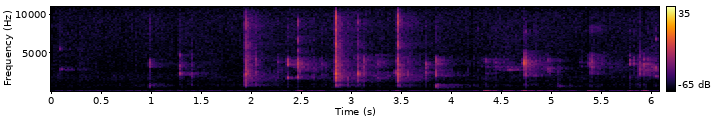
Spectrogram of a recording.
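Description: Computer keyboard being typed on: a faint run of irregular key clicks that begins about a second in.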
